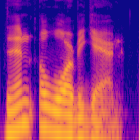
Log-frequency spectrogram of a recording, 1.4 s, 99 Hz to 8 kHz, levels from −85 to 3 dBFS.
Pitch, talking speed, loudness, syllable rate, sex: 110 Hz, 170 wpm, -15 LUFS, 4.8 syllables/s, male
